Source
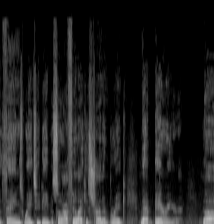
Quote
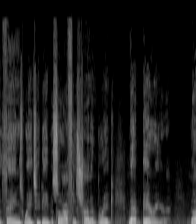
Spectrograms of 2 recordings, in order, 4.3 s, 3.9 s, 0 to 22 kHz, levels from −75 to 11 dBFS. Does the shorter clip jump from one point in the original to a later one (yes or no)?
yes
